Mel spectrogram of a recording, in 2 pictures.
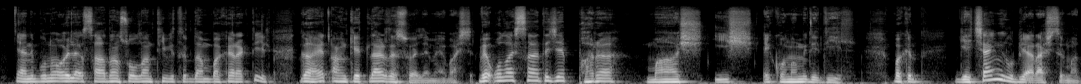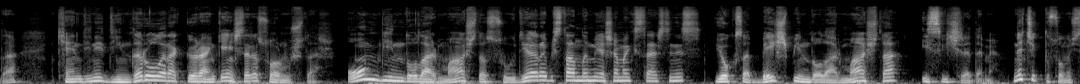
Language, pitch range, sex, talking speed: Turkish, 105-140 Hz, male, 140 wpm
